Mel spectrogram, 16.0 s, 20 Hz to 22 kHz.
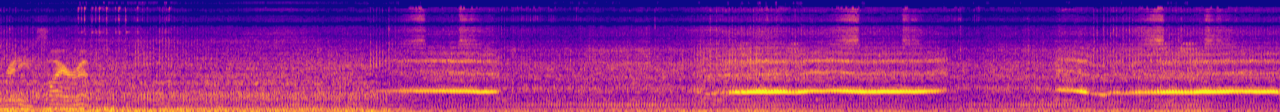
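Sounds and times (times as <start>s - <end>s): small engine running: 0.0s - 16.0s.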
